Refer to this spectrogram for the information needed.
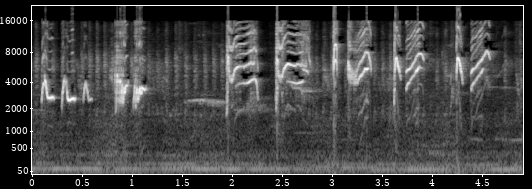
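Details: Orange-headed thrush singing in the ngeban style, played as a lure to get caged birds singing: loud, varied whistled phrases with sharp up-and-down slurred notes in short bursts, several quick notes then pauses, over a faint low hum.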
